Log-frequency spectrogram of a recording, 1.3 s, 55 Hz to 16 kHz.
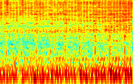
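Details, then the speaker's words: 1984 Suzuki LT50 two-stroke quad revived after sitting outside for years, oil not checked: brisk, crackly little two-stroke idle holding steady and even, with no misses or stumbles. Normal idle. "but I ain't really worried about it old thing's idling man what do you know"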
